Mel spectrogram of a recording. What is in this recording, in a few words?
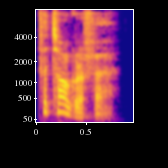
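"photographer", British English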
